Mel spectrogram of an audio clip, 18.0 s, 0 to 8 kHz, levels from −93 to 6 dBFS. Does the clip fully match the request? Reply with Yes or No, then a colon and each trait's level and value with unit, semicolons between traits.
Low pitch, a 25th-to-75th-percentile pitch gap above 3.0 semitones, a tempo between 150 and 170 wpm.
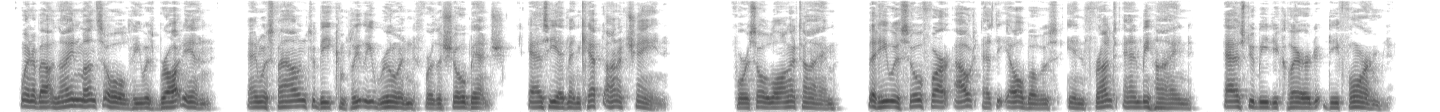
No: low, 130 Hz; narrow, 2.6 semitones; average, 165 wpm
